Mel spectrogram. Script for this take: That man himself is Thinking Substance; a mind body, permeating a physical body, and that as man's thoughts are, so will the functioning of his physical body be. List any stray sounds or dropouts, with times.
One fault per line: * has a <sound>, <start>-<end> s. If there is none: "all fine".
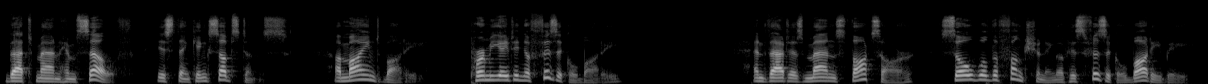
all fine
